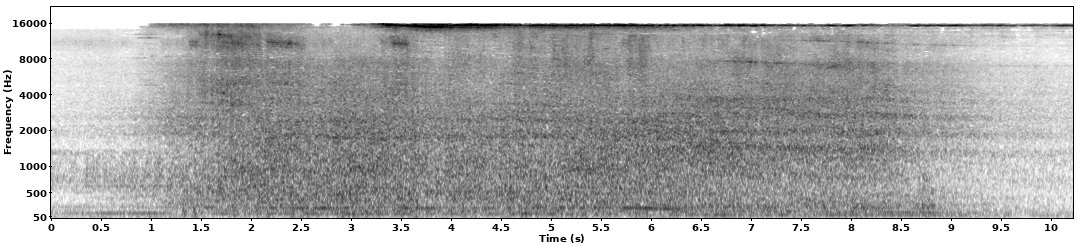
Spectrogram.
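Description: A passenger express train passing close by at speed: the rush and rumble of its wheels on the rails swells over about two seconds, holds loud while the cars go by, then fades near the end as it moves away.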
